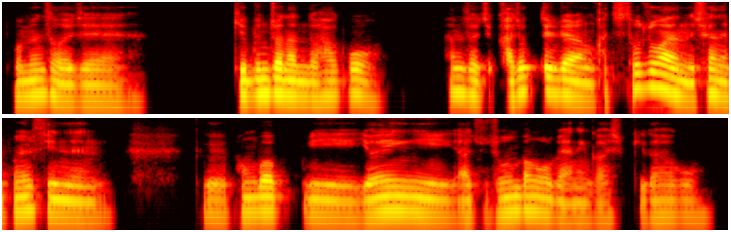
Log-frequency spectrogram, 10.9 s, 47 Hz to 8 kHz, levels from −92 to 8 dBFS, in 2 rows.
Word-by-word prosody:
보면서 110 -1 +1
이제 90 -3 -3 0.8
기분 120 +1 +3
전환도 115 -5 +5
하고 110 -3 -2 0.4
하면서 125 -2 0
이제 105 - -5
가족들이랑 120 -4 +4
같이 - - -10
소중한 150 -8 +4
시간을 105 -2 0
보낼 110 +2 -1
수 115 -3 -8
있는 90 -1 -2 0.6
그 95 -1 -7
방법이 100 -5 -2
'여행이 105 -3 0
아주 95 0 -8
좋은 105 +3 -2
방법이 110 -5 -2
아닌가.' 80 0 -9
싶기도 90 +1 -11
하고. 90 -1 -11
105 Hz, 315 characters per minute, -25 LUFS, 95-115 Hz, 0.8 s, 전환도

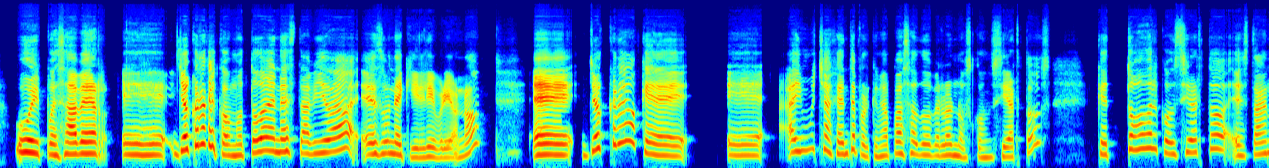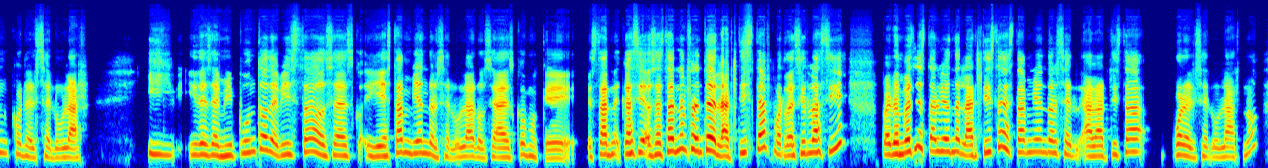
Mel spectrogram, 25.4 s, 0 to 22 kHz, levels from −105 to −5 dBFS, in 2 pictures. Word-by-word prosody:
Uy, 280 -3 +5
pues 230 0 -3
a 245 0 +7
ver, 255 -1 +4
eh, 230 -1 -1
yo 325 +7 +6
creo 435 +4 +5
que 420 -2 +2
como 225 -1 -2
todo 280 +8 +3
en 305 -2 +3
esta 290 -3 -1
vida 290 +8 +1
es 240 +1 0
un 260 -1 -3
equilibrio, 180 -4 -1
¿no? 230 - -2 0.6
Eh, 230 0 +8
yo 320 - +1
creo 455 +5 -2 0.2
que, 220 -3 +1 0.4
eh, 220 -1 -5
hay 290 0 -2
mucha 325 -1 -4
gente, 250 +7 -2
porque 205 -2 -9
me 210 - -5
ha 215 - -6
pasado 250 -2 -5
verlo 215 +1 -5
en 220 - -4
los 180 -4 -8
conciertos, 195 - -8 0.5
que 240 -2 -3 0.2
todo 345 +1 -1
el 360 -2 -3
concierto 280 +6 -3
están 240 +5 -4
con 245 -3 -9
el 180 -1 -5
celular. 180 -2 -2 0.6
Y 235 -3 -5
y 230 0 -7
desde 230 -2 0
mi 215 +2 0
punto 285 - -2
de 275 -6 0
vista, 240 +6 -2
o 225 - -1
sea, 220 +1 0
es, 210 - -4
y 205 -1 -1
están 275 +7 0
viendo 260 -2 -1
el 195 - -5
celular, 195 +1 -4
o 175 - -6
sea, 185 -1 +1
es 180 - -3
como 210 0 -6
que 165 0 -3
están 240 +5 +1
casi, 255 +3 +2
o 215 - +1
sea, 245 +2 +2
están 300 +5 +4
enfrente 325 -2 +6
del 295 - +8
artista, 275 - +3
por 240 - -5
decirlo 260 +6 0
así, 305 +8 0 0.4
pero, 240 0 +3
en 245 - +3
vez 285 - +6
de 395 - +1
estar 310 -5 -1
viendo 295 -1 +1
al 225 - -1
artista, 280 - +1
están 285 -2 -1
viendo 285 -1 -3
el 265 - -4
cel 235 -4 -6
al 205 +1 +1
artista 245 +8 -1 0.2
por 230 0 0
el 190 -4 -3
celular, 190 0 -6
¿no? 270 - -8
240 Hz, 215 wpm, -23 LUFS, 215-285 Hz, 0.6 s, Eh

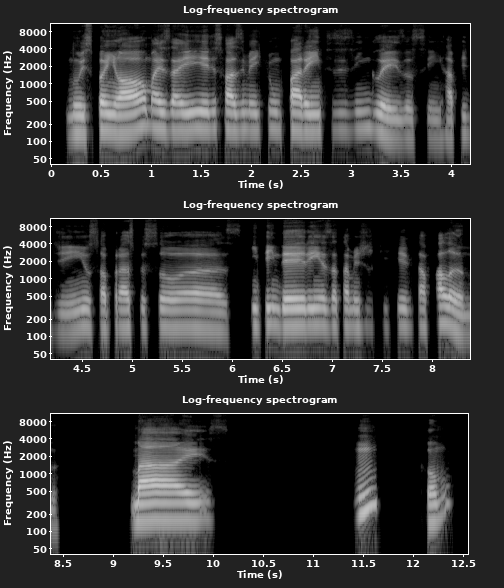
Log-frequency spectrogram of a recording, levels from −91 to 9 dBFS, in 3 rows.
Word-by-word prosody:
no 140 +1 -2
espanhol, 145 +3 +4
mas 165 -3 -1
aí 155 0 +1
eles 165 0 -2
fazem 155 -1 0
meio 155 -1 -6
que 160 +1 -11
parênteses 155 0 -1
em 165 - -14
inglês, 140 -8 -3
assim, 120 0 -15
rapidinho, 125 +3 -9
só 140 0 -6
para 145 - -4
as 145 0 -3
pessoas 145 -2 -4 0.2
entenderem, 150 0 +2
exatamente, 150 -1 -7
o - - -30
que 150 - -29
que 150 +1 -13
ele 150 -1 -8
tá 145 0 -8
falando. 130 -9 0 0.7
Mas 155 +1 +5 1.4
Hum? 240 +9 +1 0.5
Como? 150 - -3
150 Hz, 135 wpm, -23 LUFS, 140-155 Hz, 1.4 s, Mas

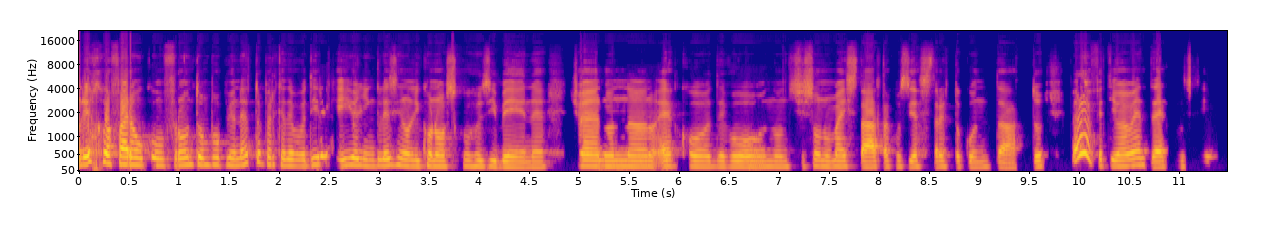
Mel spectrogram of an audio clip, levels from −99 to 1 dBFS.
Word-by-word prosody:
riesco 260 +6 +6
a - - +6
fare 220 -3 +7
un 200 -1 +3
confronto 195 +2 +1
un - - -3
po' 205 0 -1
più 200 -1 -2
netto 240 +7 -1
perché 210 -5 -3
devo 175 -2 +1
dire 210 +5 0
che - - -5
io 200 +2 +3
gli 190 - 0
inglesi 180 +3 -1
non 175 -3 +2
li 160 - -1
conosco 160 -1 -1
così 160 0 -2
bene. 145 -1 -1 0.2
Cioè 165 -1 +2
non 160 0 0
n 155 -1 0
ecco, 160 -1 -1
devo 155 0 -1
non 155 -1 -5
ci 155 0 -8
sono 165 -1 -2
mai 155 0 -1
stata 150 -1 +1
così 155 0 -5
a 155 - +1
stretto 155 0 -6
contatto. 145 -3 -4 0.3
Però - - +6
effettivamente 175 - 0
è 145 - +4
così. 160 - -13
160 Hz, 205 wpm, -19 LUFS, 155-190 Hz, 0.3 s, fare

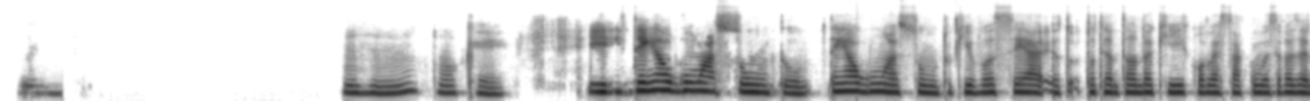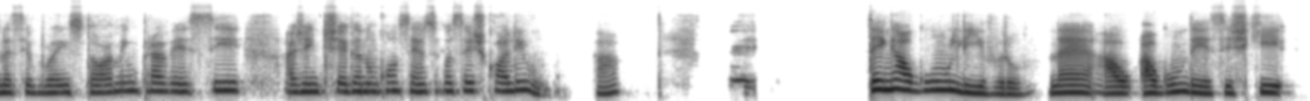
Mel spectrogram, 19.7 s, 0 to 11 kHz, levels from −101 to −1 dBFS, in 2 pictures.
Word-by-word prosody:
Hum. 180 -2 -17 2.1
Uhum, 190 +3 -3 0.2
ok. 180 -4 -6 0.6
E 215 0 +3
e 205 - -10
tem 245 +3 +7
algum 245 -1 +5
assunto 200 -5 +1
tem 230 0 +3
algum 225 -1 +3
assunto 200 -1 -1
que 200 +1 -2
você 205 +2 -1
ah, 200 -2 +2
eu 190 - -5
tô - - -11
tô 205 - -3
tentando 200 0 0
aqui 200 0 -1
conversar 195 -1 -3
com 200 - -5
você, 195 0 -1
fazendo 195 -1 +1
esse 195 +1 -6
brainstorming 200 +4 -3
para 235 0 -1
ver 220 -1 -2
se 245 +3 -2 0.3
a 210 -1 -3
gente 220 +1 -1
chega 225 0 0
num 220 0 -1
consenso 230 -1 -3
e - - -17
você 235 +1 -3
escolhe 240 +1 -1
um, 190 -11 -4 0.3
tá? 175 +2 -4
Eh, - - -8 1.9
tem 270 +1 +7
algum 260 0 +5
livro, 170 -6 0
né, 195 +1 +3
a 180 0 +4
algum 190 +4 +3
desses 180 -3 -1
que 190 -2 0
205 Hz, 145 wpm, -23 LUFS, 190-230 Hz, 2.1 s, tem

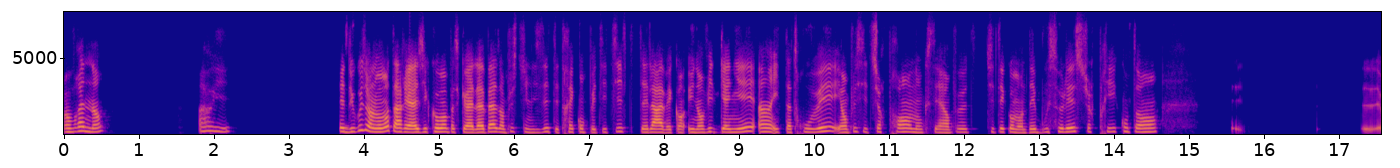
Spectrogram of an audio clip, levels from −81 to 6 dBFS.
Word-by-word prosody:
En 230 - +3
vrai, 280 +4 +3
non? 245 +3 0 1.3
Ah 275 +1 -4
oui! 260 -3 -7 1.4
Et 245 - +4
du 240 +1 -3
coup, 335 - +1
sur 310 -4 +5
le 235 - +5
moment, 250 +6 +6
tu 280 - +2
as 240 - +9
réagi 220 -1 +5
comment? 240 0 +4
Parce 220 -1 -5
qu'à 205 -2 +4
la 210 +1 +6
base, 235 0 +4
en 210 - 0
plus, 245 +4 -12
tu 235 -3 -11
me 200 - -7
disais, 215 +5 -6
tu 210 - -7
es - - -12
très 220 +2 -5
compétitif, 210 +3 -8 0.2
tu - - -4
es - - 0
là 210 -1 +6
avec 195 -1 +1
en 200 - 0
une 210 -1 -1
envie 220 +4 -2
de 205 - -20
gagner, 225 +5 +2
1: 240 0 +4
il 215 -2 -1
t'a 205 -1 -3
trouvé 230 +6 0
et 205 - +1
en 205 - +1
plus 245 +3 -11
il 225 - -10
te - - -23
surprend, 235 0 -2
donc 205 -1 -5
c'est 215 - -8
un 195 -1 -1
peu 210 +1 -7 0.2
tu - - -12
étais 225 0 -2
comment? 205 -4 -2
Déboussolé? 225 +4 0
Surpris? 240 0 -10
Content? 235 -1 -2 2.7
Et 425 +3 -9
230 Hz, 200 wpm, -21 LUFS, 210-245 Hz, 2.7 s, as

